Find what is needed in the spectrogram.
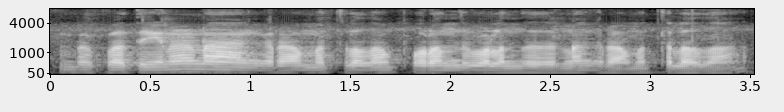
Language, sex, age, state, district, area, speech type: Tamil, male, 18-30, Tamil Nadu, Perambalur, rural, spontaneous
